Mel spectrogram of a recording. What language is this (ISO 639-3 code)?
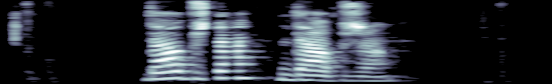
pol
